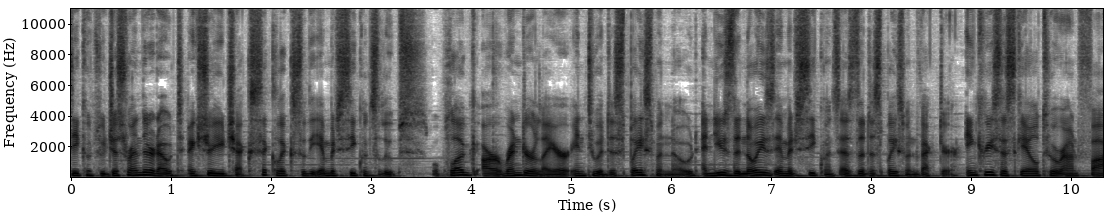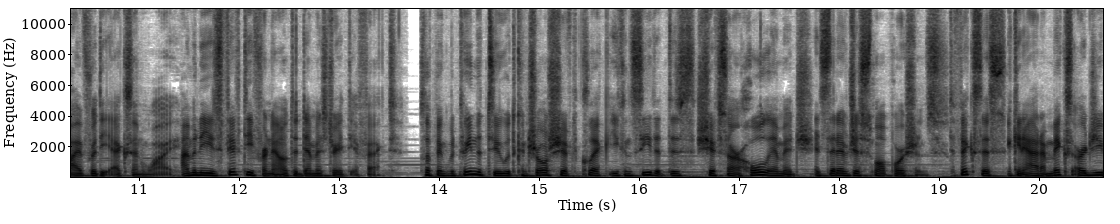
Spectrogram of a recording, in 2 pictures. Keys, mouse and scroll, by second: 0.4 click, 3.0 shift+a, 6.2 click, 6.6 middle click, 8.8 click, 13.6 ctrl+shift+click, 13.7 middle click, 13.7-14.8 scroll up 5, 15.6 ctrl+shift+click, 18.6 middle click, 19.9 g.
